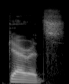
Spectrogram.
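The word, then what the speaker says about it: Gerads: Miracle number 11, obviously Mitch Gerrard's on the art as well. Sorry, Gerrard's. I should say Gerrard's. We know it's a hard G now. It's, Gerrard's.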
